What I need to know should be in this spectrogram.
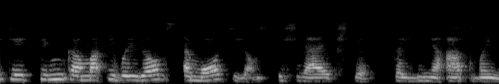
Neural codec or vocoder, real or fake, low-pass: none; real; 7.2 kHz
